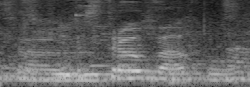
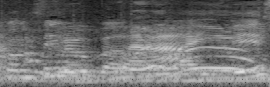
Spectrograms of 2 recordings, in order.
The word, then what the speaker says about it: stroopwafel: Alright, this is called stroopwafel. J'ai raison. Oh my god. Like with a V. the waffle. Yeah, stroopwafel.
